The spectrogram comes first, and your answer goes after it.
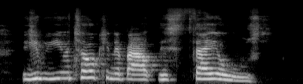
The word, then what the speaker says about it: Thales: were talking about this Thales. They like to call themselves TL or something stupid, but it's spelt Thales anyway.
